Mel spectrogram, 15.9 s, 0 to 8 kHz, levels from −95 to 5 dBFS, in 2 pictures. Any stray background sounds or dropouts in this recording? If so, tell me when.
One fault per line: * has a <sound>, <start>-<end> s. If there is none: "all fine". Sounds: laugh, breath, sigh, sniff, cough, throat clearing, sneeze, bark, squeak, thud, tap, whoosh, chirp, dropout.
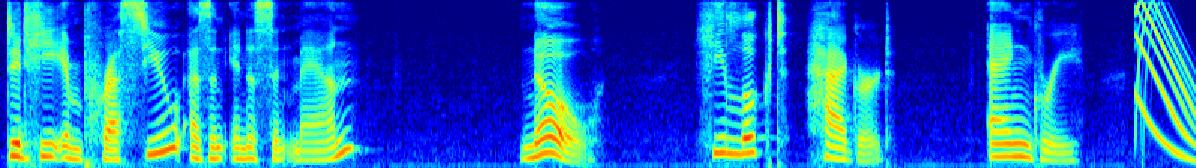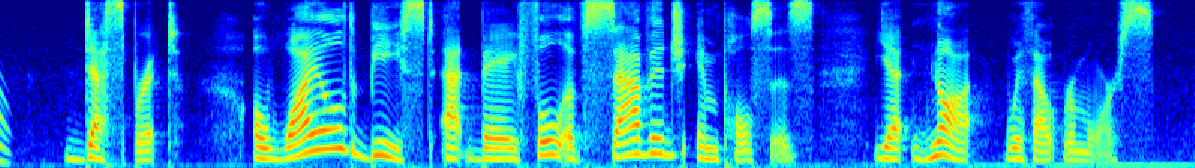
* has a chirp, 7.6-8.1 s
